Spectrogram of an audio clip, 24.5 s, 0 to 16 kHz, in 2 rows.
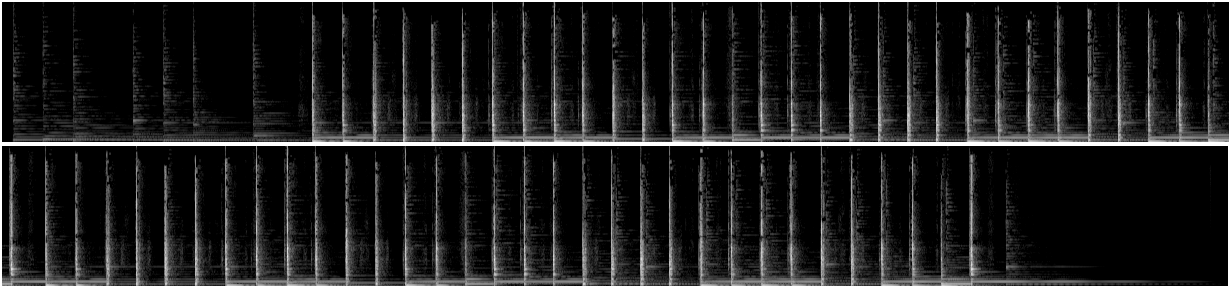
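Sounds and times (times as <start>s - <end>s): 
lehra melody accompanying tabla: 0.1s - 23.8s
tabla playing a kaida variation in tintal: 3.1s - 22.4s.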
